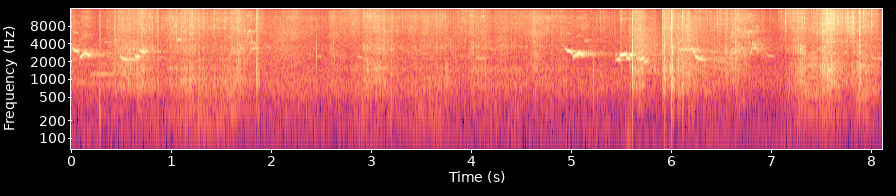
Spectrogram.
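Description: Skateboard wheels rolling on asphalt, with sharp clacks of the board: single clacks around two seconds in, then a pair about half a second apart about two-thirds of the way through, typical of a nollie's pop and landing.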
